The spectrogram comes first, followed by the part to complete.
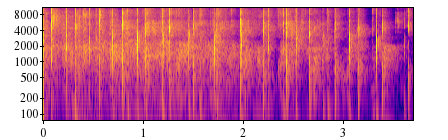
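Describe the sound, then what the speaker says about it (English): An audience applauds a doctor introduced at a lecture on spirituality in serious illness. The clapping is sparse and brisk, with individual claps standing out for a few seconds. "So a big round of applause for Dr. Rosbrin."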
